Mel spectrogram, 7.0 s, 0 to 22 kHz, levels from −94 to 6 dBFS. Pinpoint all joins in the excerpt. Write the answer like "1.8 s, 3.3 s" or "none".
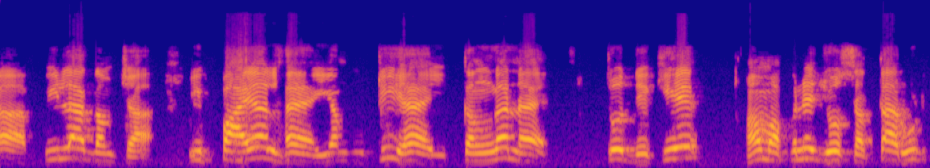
none

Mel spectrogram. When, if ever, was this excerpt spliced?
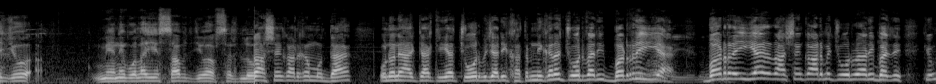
2.5 s

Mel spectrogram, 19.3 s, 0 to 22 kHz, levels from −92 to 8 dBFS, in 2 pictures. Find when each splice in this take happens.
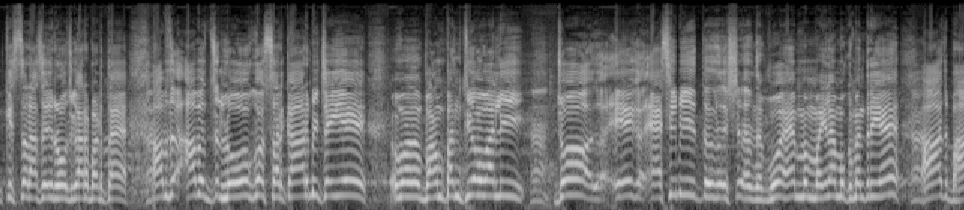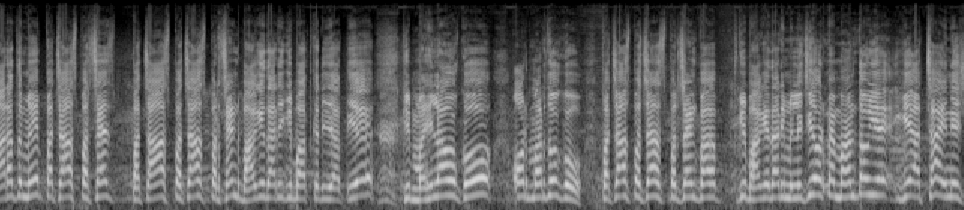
none

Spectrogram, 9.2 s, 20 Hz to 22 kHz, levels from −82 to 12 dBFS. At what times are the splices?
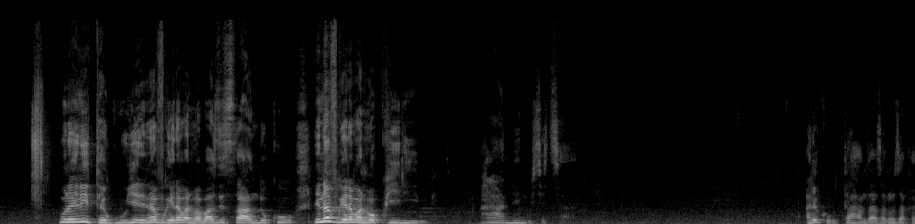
none

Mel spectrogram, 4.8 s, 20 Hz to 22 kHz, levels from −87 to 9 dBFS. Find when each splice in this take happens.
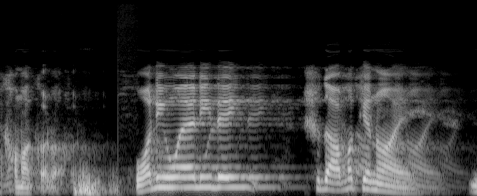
1.1 s

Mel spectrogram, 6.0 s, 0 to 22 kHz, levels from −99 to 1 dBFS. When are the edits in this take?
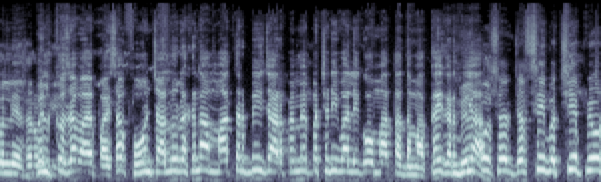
none

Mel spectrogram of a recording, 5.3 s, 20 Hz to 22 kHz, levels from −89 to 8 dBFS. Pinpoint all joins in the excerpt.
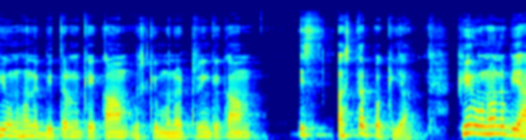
none

